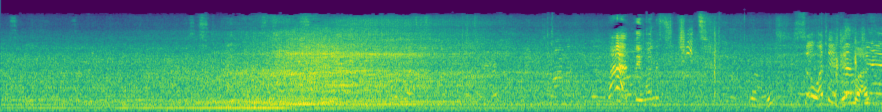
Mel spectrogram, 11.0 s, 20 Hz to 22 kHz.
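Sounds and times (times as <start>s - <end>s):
car passing by: 1.8s - 10.0s.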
